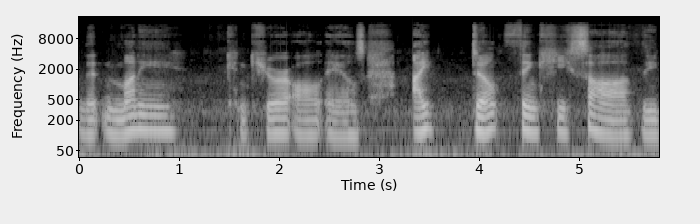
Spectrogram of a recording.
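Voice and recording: The voice is a natural one. It reads aloud.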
